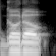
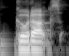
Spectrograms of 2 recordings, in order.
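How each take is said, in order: First: The name ends on a vowel, without 'ks'. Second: The name ends with a 'ks' sound. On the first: This is how the speaker always assumed it was said. "I always thought it was Godo" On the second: This is how most people say it. "Like everyone goes Godox"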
